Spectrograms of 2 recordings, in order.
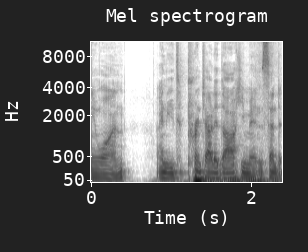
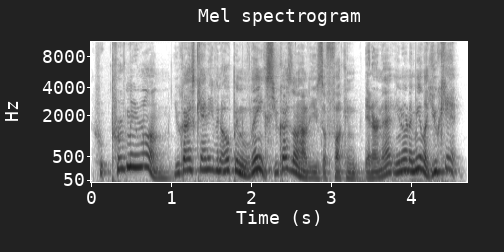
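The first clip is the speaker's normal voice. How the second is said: exasperated rant; 11 semitones higher than usual. Real, not acted. Venting to friends about the dealership, high and exasperated.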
